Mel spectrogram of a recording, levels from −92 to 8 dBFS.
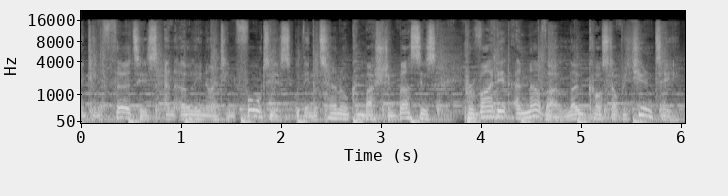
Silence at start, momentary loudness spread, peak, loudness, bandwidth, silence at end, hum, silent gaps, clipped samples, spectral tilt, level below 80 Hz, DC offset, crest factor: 0 s; 3 LU; 0 dBFS; -15 LUFS; 16.5 kHz; 0 s; none; none; under 0.1%; -4.5 dB/octave; -26 dBFS; 0.2%; 14 dB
